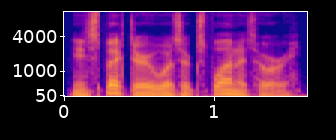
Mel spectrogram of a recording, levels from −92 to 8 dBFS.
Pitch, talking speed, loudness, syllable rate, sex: 100 Hz, 150 wpm, -18 LUFS, 6.6 syllables/s, male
